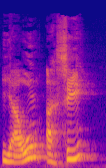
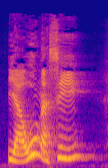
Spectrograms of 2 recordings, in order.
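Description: First: Said in the usual way. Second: "aún así" slow, louder and higher; drawn-out stressed "aún así"; emphatic repeat. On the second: Real, not acted. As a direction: lean hard on "aún". Repeated with more force.

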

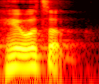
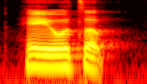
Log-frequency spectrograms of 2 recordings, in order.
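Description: First: "Hey, what's up?" slurred fast into a single word; run together as one word. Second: Said in the usual way. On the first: Shown as a demonstration. Passing acquaintance, greeting blurred into one word. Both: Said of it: "it's almost like one word".

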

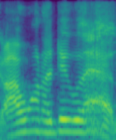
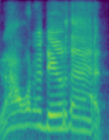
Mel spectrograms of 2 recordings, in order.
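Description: First: Put-on higher, eager girl voice; mock eager girl. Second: Put-on much higher, whiny childlike plea; whiny insistent girl. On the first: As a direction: beg like a kid. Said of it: "the idiot is just like". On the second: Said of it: "She's just like".

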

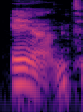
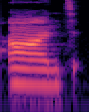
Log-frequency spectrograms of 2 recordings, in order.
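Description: First: Aunt said like "ant"; short nasal a in aunt; nasal pronunciation. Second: Aunt said "ahnt"; open, formal ah vowel in aunt; formal pronunciation. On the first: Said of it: "it's very, um, nasally". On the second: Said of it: "I feel too formal saying aunt". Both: Shown as a demonstration.

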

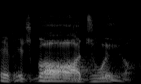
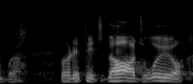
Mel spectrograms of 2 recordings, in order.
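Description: First: Slow, drawn-out doubtful "If it's God's will."; doubtful hedging. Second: Said in the usual way. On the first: Retold or imitated. Preacher mocking church prayer, slow doubtful hedge. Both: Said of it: "and they say it like this".

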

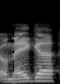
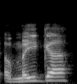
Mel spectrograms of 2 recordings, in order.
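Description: First: Said in the usual way. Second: "Omega" said the Australian way, oh-MEE-ga; Australian accent. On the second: Retold or imitated. Fan showing how the show says it, Australian accent. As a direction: give "Omega" an Australian long ee in the middle. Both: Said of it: "they say it in, in Australian".

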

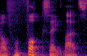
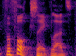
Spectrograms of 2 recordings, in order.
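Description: First: Low, quiet fed-up mutter of "for fuck's sake"; muttered exasperation. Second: Fed-up "for fuck's sake" at normal volume with a falling end; exasperated outburst. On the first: Podcaster retelling his reaction to the signings, quietly exasperated. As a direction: grumble it under your breath. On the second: Podcaster retelling his reaction to the signings, openly exasperated. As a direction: let the frustration out plainly. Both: Retold or imitated. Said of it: "the tipping point where it was just like".

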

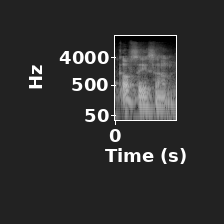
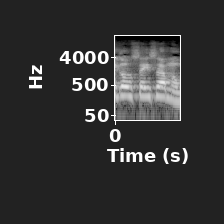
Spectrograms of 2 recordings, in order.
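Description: First: Soft and low through clenched teeth; hushed threatening dare; quiet menace. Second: Said in the usual way. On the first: Shown as a demonstration. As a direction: mutter the dare under your breath. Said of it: "or was your look like". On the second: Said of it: "Did you say".

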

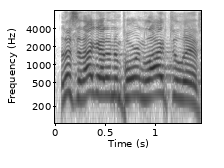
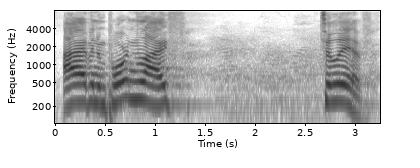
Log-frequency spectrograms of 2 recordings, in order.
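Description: First: Fast, high and loud, in one run; urgent restatement. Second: Loud line in separate chunks, with a long pause; feed it out piece by piece to be repeated; call-and-response prompt. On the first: Real, not acted. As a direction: drive it home in one quick burst. Preacher urgently restates the repeated line. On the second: Shown as a demonstration. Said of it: "ask you to repeat after me".

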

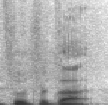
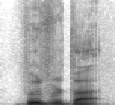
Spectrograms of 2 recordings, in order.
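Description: First: Said in the usual way. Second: Raspy right after coughing; throat still rough from the cough; smoker's cough. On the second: Real, not acted. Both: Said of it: "Smoker's cough".

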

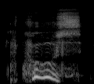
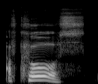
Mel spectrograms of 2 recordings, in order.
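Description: First: Panicked, much higher squeak; nervous squeak. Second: Nervous. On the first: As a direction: voice jumps up in fear. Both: Acted. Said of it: "I said nervously".

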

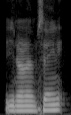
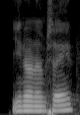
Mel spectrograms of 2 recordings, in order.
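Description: No difference in how they are said.

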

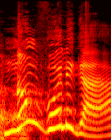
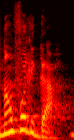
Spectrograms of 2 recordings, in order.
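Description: First: Laughing repeat. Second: Said in the usual way. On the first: Retold or imitated. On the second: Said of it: "Eu falei".

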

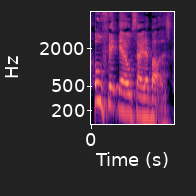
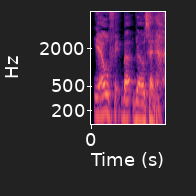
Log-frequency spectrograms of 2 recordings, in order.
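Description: First: Said through a laugh; chuckling retake. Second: Said in the usual way. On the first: Real, not acted. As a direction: laugh it out while repeating the line.

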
